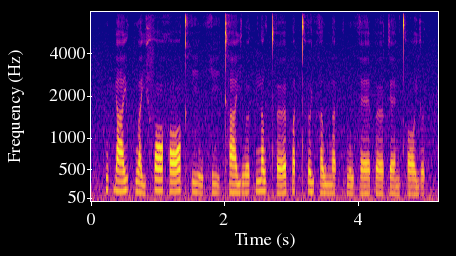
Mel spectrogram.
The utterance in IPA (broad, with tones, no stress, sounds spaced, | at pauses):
kʷ ɐ˧ p̚ j aː˨˥ j kʷ aː˨˩ j f ɔː˧ h ɔː˨˥ kʰ iː˨˩ w h iː˨˩ kʰ aː˨ j w ɵ˨˥ t̚ ŋ ɐ˥ w t̪ʰ œː˨˥ p ɐ˥ t̚ t̪ʰ ɵ˥ ɥ h ɐ˧ w ŋ ɐ˨˥ t̚ kʷ ɐ˨˧ w h ɛː˨˧ p œː˨˧ k ɛː˨ ŋ t̪ʰ ɔː˨ j ɵ˨˥ t̚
